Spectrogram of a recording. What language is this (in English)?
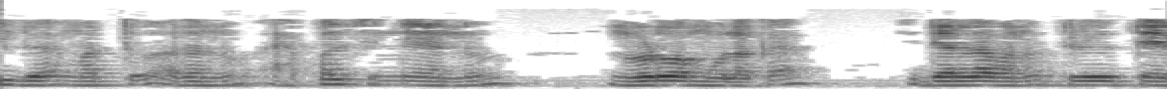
Kannada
